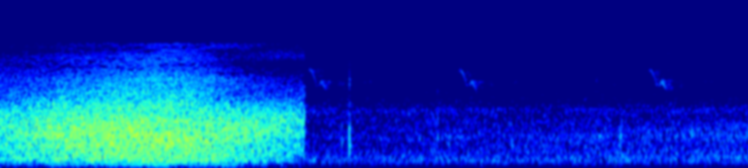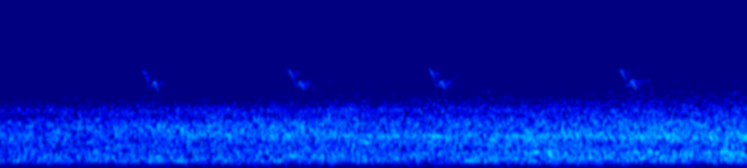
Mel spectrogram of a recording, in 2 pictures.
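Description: A loud rushing noise swells and cuts off abruptly about two seconds in. Then a small bird gives short, high, falling chirps, about seven of them a second or so apart, over a faint steady background.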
